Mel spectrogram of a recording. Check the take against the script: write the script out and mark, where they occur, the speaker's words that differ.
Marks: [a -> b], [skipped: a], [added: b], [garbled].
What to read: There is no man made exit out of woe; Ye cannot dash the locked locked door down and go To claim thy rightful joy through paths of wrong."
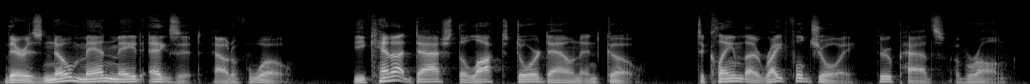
There is no man made exit out of woe; Ye cannot dash the locked [skipped: locked] door down and go To claim thy rightful joy through paths of wrong."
